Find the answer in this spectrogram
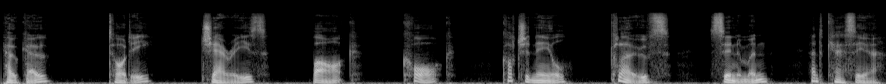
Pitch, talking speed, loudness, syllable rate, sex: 95 Hz, 70 wpm, -21 LUFS, 3.4 syllables/s, male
